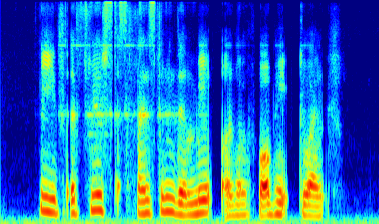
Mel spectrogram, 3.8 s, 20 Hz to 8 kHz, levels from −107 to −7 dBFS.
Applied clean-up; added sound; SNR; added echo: neural diffusion model UNIVERSE++.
